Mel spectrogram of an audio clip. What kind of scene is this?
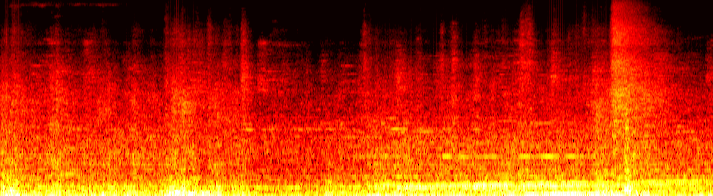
bus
